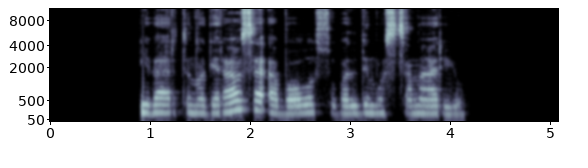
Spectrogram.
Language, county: Lithuanian, Klaipėda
